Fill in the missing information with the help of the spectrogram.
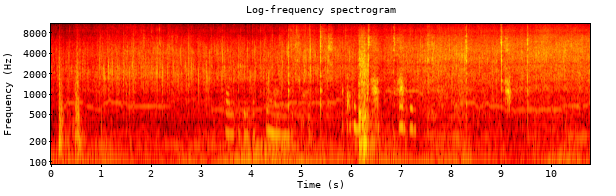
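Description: Chicken, onion and tomato sizzling in a metal wok over a wood fire while a steel ladle stirs them, scraping and clicking against the pan, with the loudest scrape about six seconds in.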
